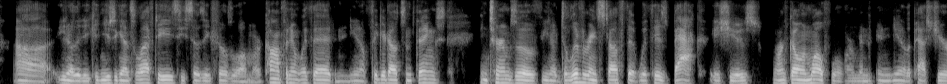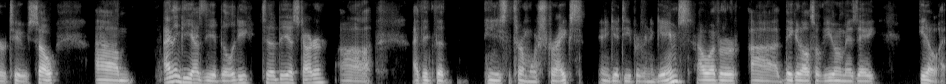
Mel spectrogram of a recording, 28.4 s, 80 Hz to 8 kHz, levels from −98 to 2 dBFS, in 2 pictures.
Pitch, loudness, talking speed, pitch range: 110 Hz, -27 LUFS, 190 wpm, 105-125 Hz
